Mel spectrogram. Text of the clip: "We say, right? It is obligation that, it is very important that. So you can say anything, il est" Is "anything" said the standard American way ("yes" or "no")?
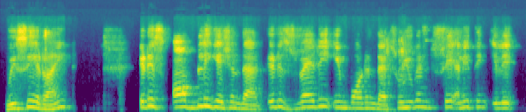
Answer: no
